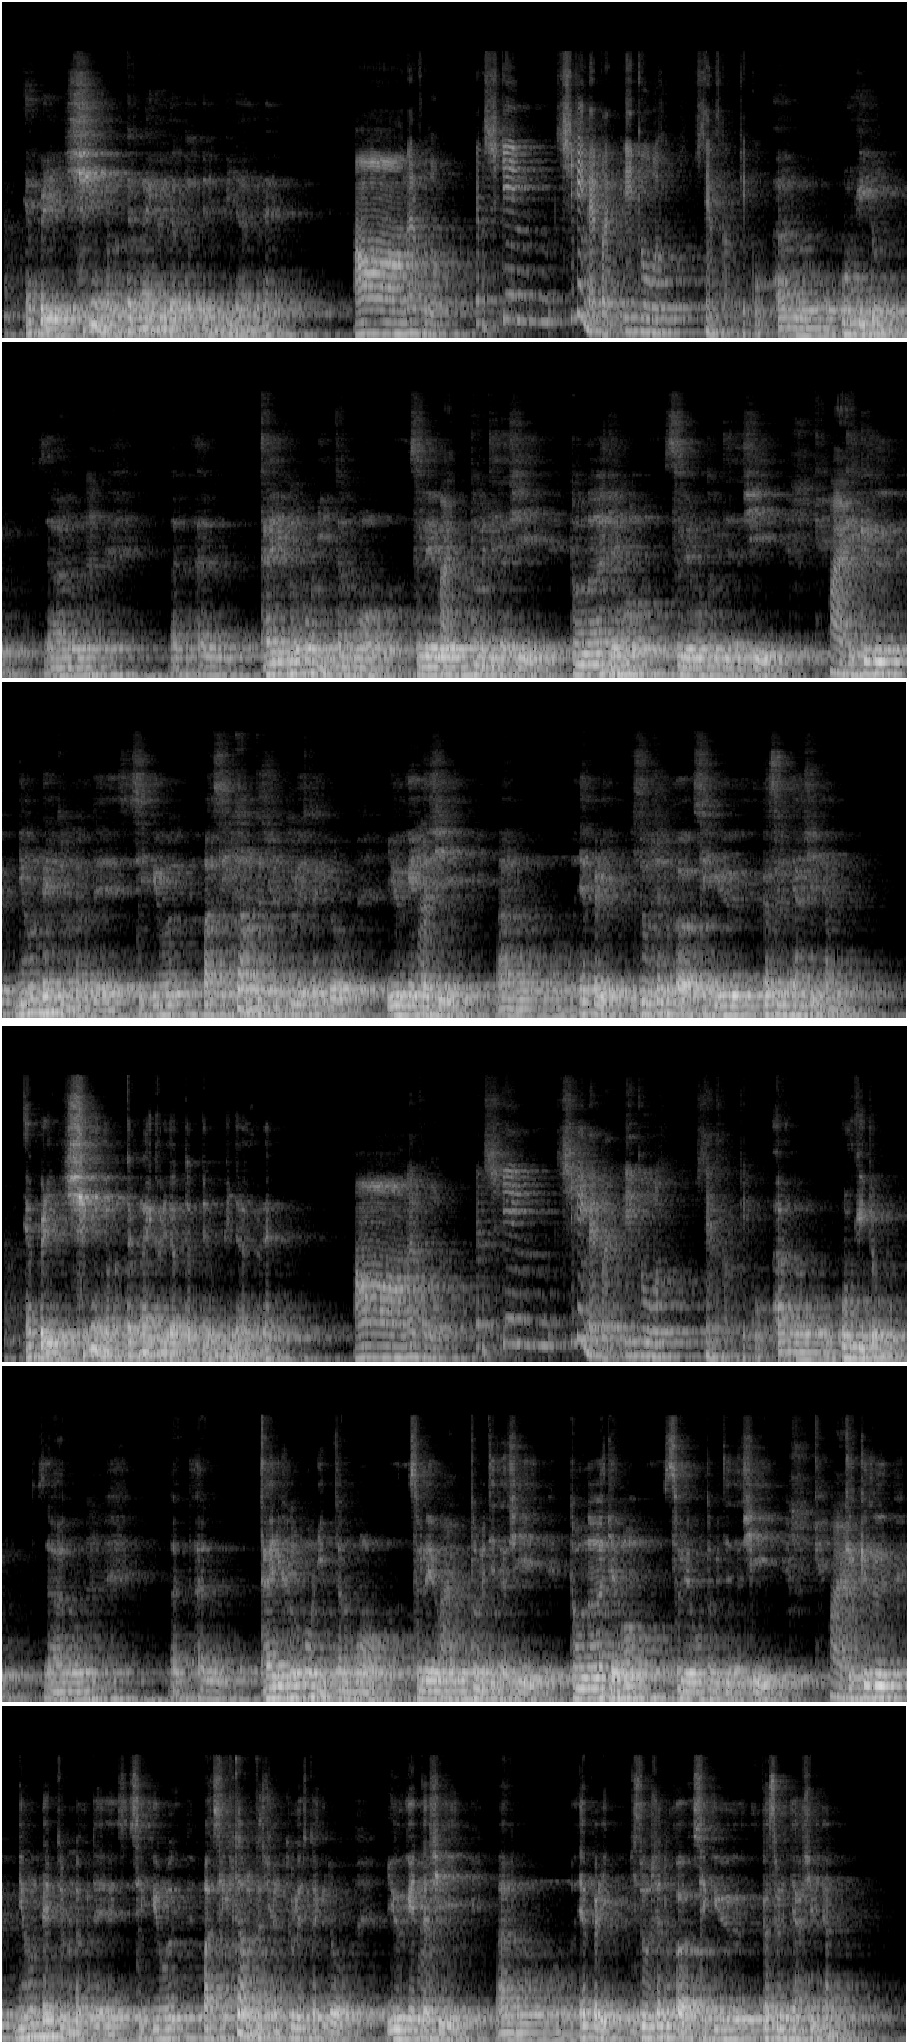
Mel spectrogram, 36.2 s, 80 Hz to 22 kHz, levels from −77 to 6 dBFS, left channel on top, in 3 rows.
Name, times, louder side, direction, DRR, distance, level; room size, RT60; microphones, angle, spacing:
voice 1, 0.3-3.6 10.3-11.9 12.6-13.6 14.3-15.1 15.5-17.2 17.5-19.2 19.6-23.0 23.3-28.8 29.2-30.2 30.7-35.3, right 1 dB, 90° right, 1 dB, 1.7 m, -19 dB
voice 2, 4.7-5.8 6.3-8.9 9.2-10.1 13.1-13.7 17.9-18.1 20.0-20.5 23.1-23.5 29.6-30.0, left 1 dB, 30° left, 2 dB, 1.2 m, -27 dB
19.5 x 10.5 x 3.2 m, 2.4 s
head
